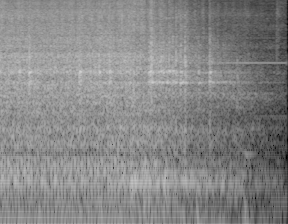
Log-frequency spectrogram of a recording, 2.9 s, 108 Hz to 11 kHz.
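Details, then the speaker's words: Car engine idling with a steady rattling, winding down at switch-off to a single dull clunk from the recoil of a worn dual mass flywheel, a wear part that can fail after 150,000 km. "now we heard a clear noise when we turned off the car the flywheel is attached to the crankshaft and the connection to the transmission when I turn off the engine now the engine stops and the rotation of the flywheel disc is still there the noise is caused by The Recoil of the Dual Mass flywheel"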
